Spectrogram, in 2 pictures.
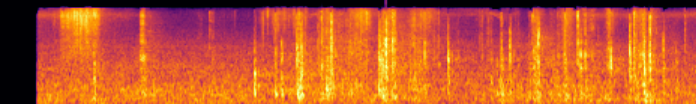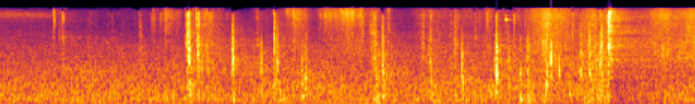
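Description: Plastic bag of small parts crinkling and rustling as it is opened and handled, a dense run of sharp crackles that starts abruptly just after the beginning.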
